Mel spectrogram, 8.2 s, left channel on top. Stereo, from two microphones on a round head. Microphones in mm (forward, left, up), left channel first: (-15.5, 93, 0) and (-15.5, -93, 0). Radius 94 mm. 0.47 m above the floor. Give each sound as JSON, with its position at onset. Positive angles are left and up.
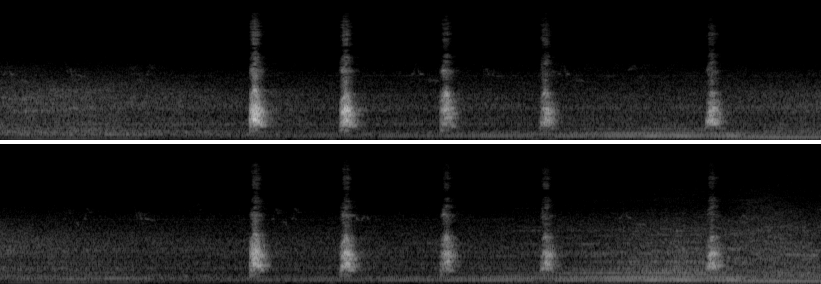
{"t": 2.5, "sound": "a dog barking", "side_deg": 75, "distance_m": 0.8}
